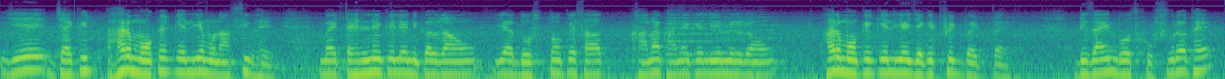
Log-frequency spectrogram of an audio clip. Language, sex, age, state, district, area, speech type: Urdu, male, 45-60, Maharashtra, Nashik, urban, spontaneous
